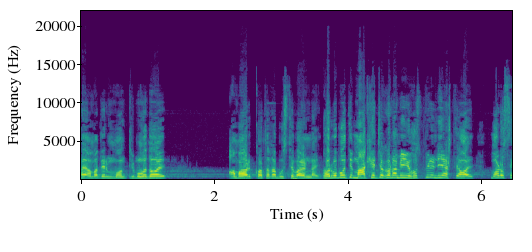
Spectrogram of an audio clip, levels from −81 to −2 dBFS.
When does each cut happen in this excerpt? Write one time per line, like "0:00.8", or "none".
0:03.6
